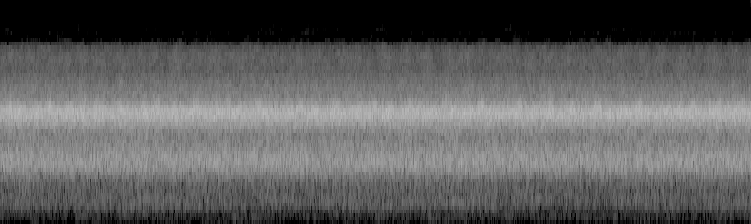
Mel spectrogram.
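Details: Frogs on a still countryside night, a thick, unchanging chorus of rapid high trills layered over a softer mid-range hum, steady throughout with no distinct single voices.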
